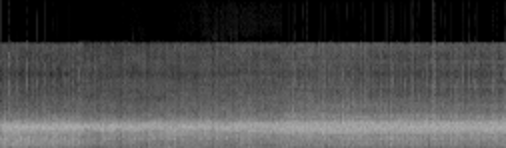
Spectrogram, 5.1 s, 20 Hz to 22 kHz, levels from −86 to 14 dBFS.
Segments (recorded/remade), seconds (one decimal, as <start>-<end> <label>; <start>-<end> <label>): 0.0-0.8 recorded; 0.8-2.8 remade; 2.8-5.1 recorded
